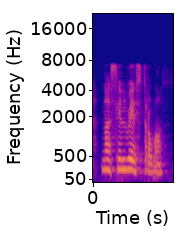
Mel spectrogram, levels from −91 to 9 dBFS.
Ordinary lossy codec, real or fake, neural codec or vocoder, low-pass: none; fake; codec, 16 kHz, 4 kbps, X-Codec, HuBERT features, trained on general audio; 7.2 kHz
